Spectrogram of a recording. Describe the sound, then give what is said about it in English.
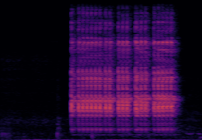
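A prize wheel spins with a loud, rapid rattle of clicks, so fast they nearly blur together, lasting about a second before stopping abruptly. No one speaks. “we're gonna spin the Wheel of Pizza Death real quick here”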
